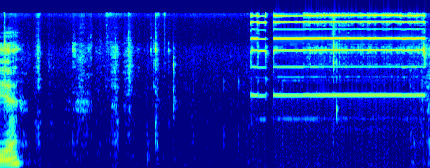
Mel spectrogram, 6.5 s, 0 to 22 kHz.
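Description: DT9205A digital multimeter's continuity buzzer sounding a steady high beep about four seconds in, after a brief blip, as the probes bridge the car power-window switch contacts: the contacts, cleaned of carbon, now conduct. Before it, faint clicks of the probe tips on the switch.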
